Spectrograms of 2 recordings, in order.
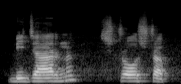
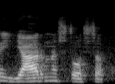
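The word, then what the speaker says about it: Bjarne Stroustrup: ठीक है, बिजार्न स्ट्रोस्ट्रप, इस तरह से इसको प्रोनाउंस किया जाता है।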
